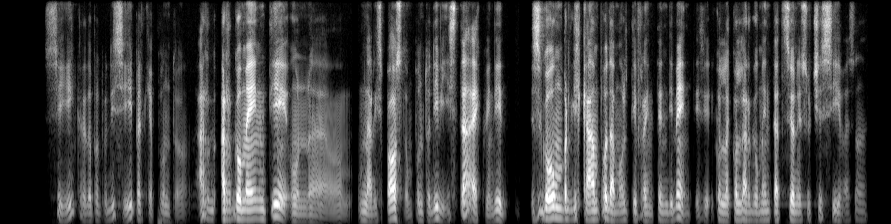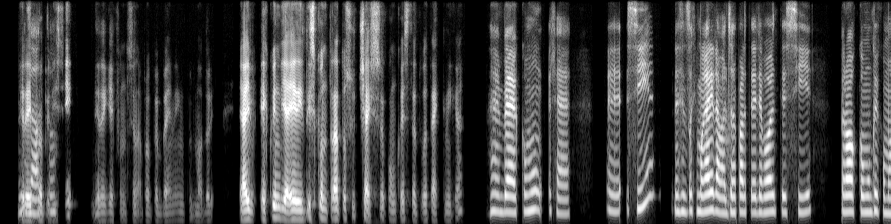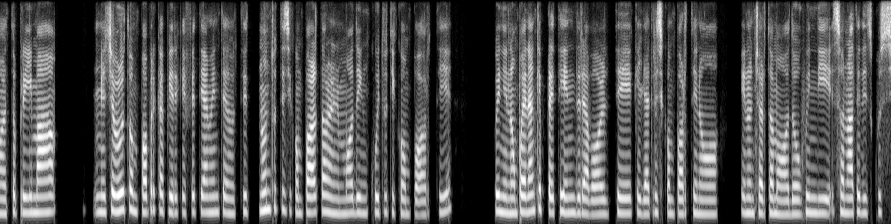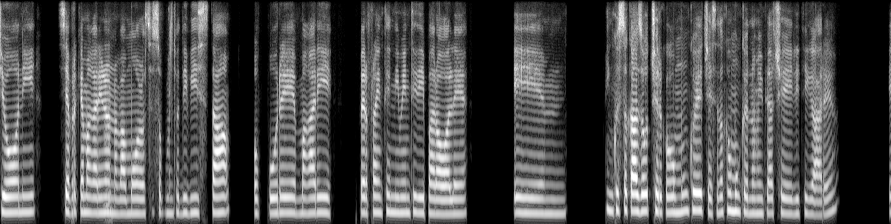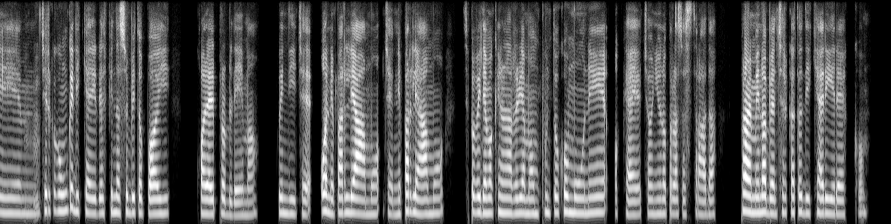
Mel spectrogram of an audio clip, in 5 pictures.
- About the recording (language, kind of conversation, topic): Italian, podcast, Perché la chiarezza nelle parole conta per la fiducia?
- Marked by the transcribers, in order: "proprio" said as "propo"; other background noise; "proprio" said as "propio"; "proprio" said as "propio"; "cioè" said as "ceh"; "cioè" said as "ceh"; "cioè" said as "ceh"; "cioè" said as "ceh"; "cioè" said as "ceh"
